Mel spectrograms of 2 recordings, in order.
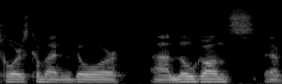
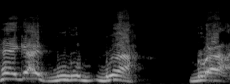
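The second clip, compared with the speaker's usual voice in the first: choked, gurgling watery voice, pitched up; 8 semitones higher, 3 dB louder than usual. The narrator voices a character's intimidation spoiled by splashing water, choking on water. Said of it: "got you in the throat".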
